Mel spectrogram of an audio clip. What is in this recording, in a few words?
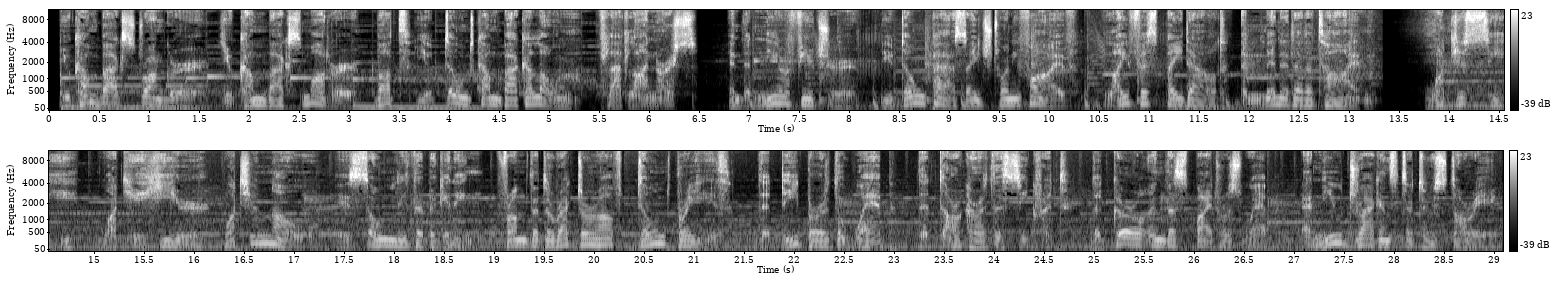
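German, male, English Trailers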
